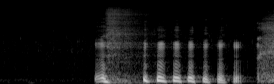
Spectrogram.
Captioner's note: laughs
